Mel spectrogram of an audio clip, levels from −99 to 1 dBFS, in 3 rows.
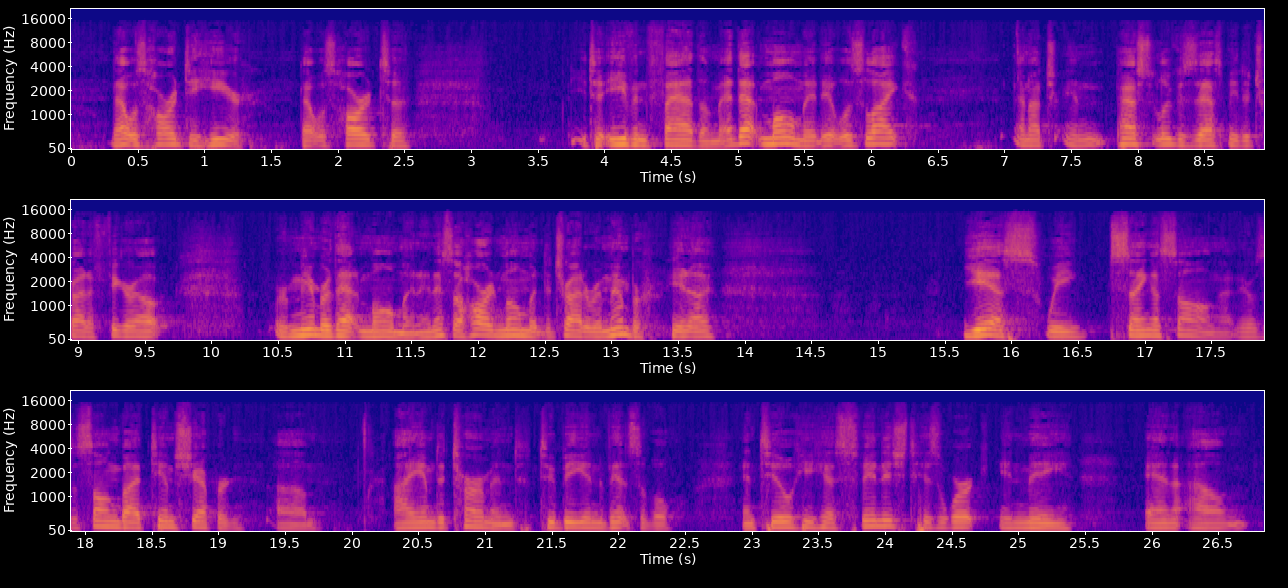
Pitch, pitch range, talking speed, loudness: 140 Hz, 125-150 Hz, 165 wpm, -36 LUFS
